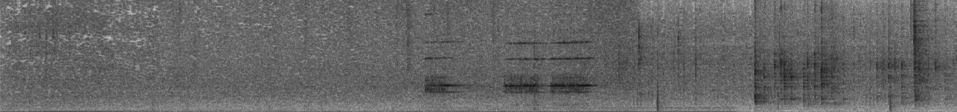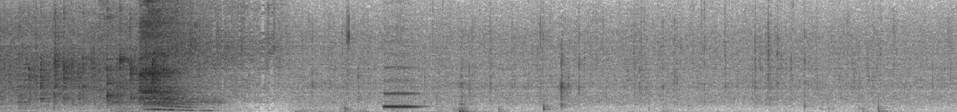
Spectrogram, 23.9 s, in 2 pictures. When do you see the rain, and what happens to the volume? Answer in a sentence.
The rain can be heard from 0.0 to 23.8 s, getting quieter.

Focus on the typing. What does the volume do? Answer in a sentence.
The loudness of the typing goes up, then down.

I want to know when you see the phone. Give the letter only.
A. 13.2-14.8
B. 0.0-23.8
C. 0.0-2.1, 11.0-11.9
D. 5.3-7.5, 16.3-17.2
D.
